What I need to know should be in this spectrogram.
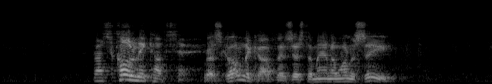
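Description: A middle-aged man speaks sternly.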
